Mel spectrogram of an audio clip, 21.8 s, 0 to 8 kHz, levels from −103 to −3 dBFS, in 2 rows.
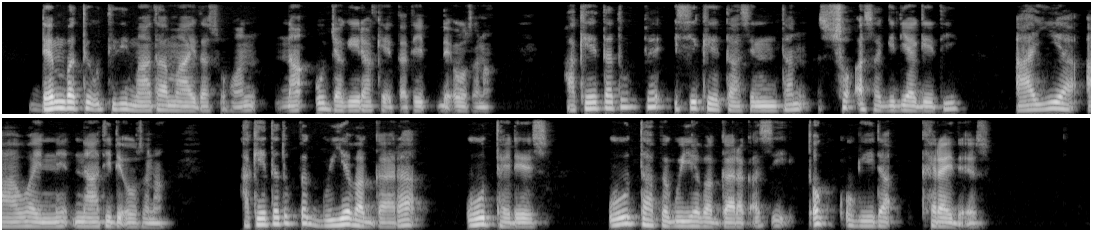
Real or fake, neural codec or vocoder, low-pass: real; none; 7.2 kHz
